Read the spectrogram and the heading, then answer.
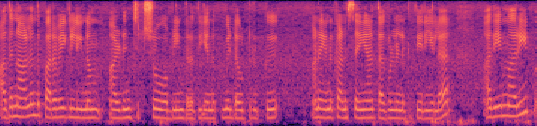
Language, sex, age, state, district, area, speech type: Tamil, female, 30-45, Tamil Nadu, Chennai, urban, spontaneous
